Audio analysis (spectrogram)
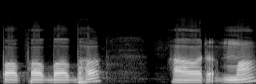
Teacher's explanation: ये जो ध्वनियाँ है ये ओष्ठ ध्वनियाँ हैं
